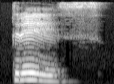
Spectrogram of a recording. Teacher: se eu colocar o circunflexo, fica três. O som é fechado.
